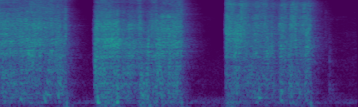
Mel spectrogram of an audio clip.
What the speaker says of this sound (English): I'll just blow it off with compressed air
